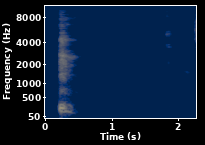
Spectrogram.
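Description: A man's brief voiced sigh, a short pitched exhale lasting about a quarter second just after the start, followed by dead silence.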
